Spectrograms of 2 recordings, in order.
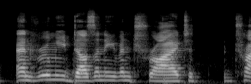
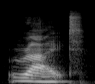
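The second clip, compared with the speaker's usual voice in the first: slow skeptical; 4 semitones lower than usual. A narrator's reading. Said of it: "Mira says slowly".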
